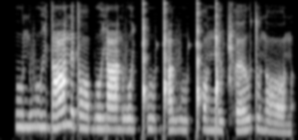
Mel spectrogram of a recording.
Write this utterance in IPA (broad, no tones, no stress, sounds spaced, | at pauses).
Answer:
u n v uː i̯ d ɑː n ɛ t ɔː b o i̯ ɾ ɑː n v o i̯ ǃʼ uː ǃʼ ɑ u̯ v uː ǃʰ ɔ ŋ͡ǃ e u̯ t͡ɕʰ œː u̯ t u n ɔː n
